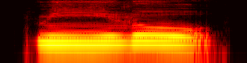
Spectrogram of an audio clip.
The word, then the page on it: 迷路: mí lù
